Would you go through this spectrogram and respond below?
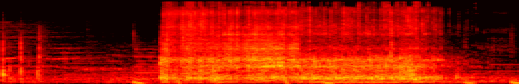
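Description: Kitchen blender whirring falsa (Grewia asiatica) berries into juice: after a few faint clicks, a loud, steady, high-pitched motor whine starts abruptly and runs for about two seconds before easing off.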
